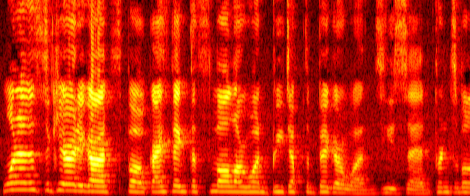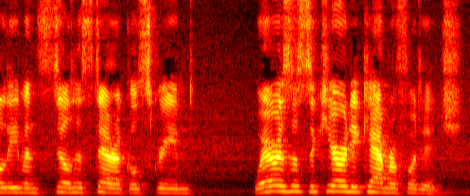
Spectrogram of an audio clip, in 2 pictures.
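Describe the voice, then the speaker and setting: A woman's voice: medium pitch, fairly quick, sharp tone. A woman reading a book aloud and breaking in with sarcastic, indignant, sweary commentary. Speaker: vlogger reading and critiquing a novel.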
